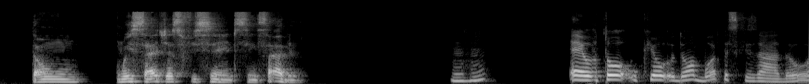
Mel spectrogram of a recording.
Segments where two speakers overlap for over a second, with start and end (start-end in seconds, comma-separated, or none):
none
